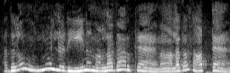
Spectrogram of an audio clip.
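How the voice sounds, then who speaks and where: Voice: very high-pitched, expressive, racing. A performer voicing a young woman office worker in a cartoon, whiny and sobbing, who keeps saying she is fine. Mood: evasive. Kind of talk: Tamil slang chat, cartoon voice acting.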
